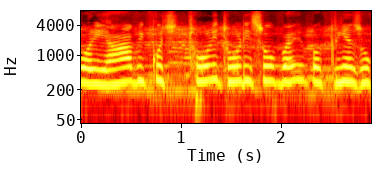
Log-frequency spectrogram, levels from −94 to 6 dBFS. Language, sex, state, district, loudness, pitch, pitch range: Hindi, male, Bihar, Purnia, -14 LUFS, 290 Hz, 275-300 Hz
